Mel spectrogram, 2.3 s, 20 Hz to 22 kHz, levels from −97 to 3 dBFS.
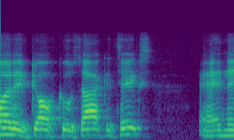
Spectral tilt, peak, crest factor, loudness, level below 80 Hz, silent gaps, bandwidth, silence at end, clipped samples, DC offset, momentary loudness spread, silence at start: -7 dB/octave; -4 dBFS; 18 dB; -22 LUFS; -68 dBFS; none; 7.6 kHz; 0 s; under 0.1%; under 0.1%; 10 LU; 0 s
